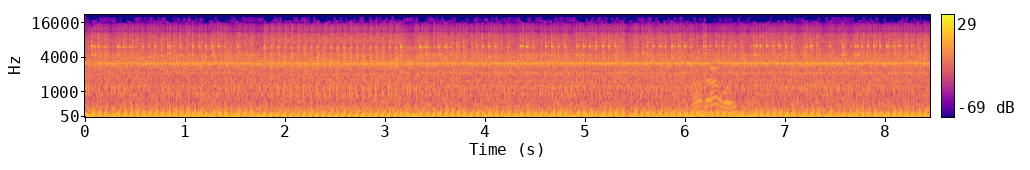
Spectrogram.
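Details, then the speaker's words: John Deere X585 lawn tractor twin: lumpy idle pulsing about four times a second with uneven beat and intake popping, running on one cylinder; spark plugs tested fine, owner suspects valves need adjusting; misfire, cause unconfirmed. "So yeah, I'm not sure. I would almost think it's the valves. So, but the fact that both spark plugs, they seem to be fine. You know, the fact that you can pull the plugs and it runs on, clearly runs on one cylinder."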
